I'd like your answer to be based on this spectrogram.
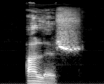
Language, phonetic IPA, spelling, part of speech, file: Polish, [ˈalɛʃ], ależ, particle / interjection, Pl-ależ.ogg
